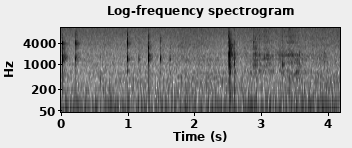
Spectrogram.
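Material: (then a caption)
Wood. Long painted fingernails tap and scratch the lid and sides of a small hollow wooden treasure chest box with metal corner fittings and a latch, held in the hand. Sharp, bright clicks with almost no ring stand apart over a low background hum, with the strongest tap near the middle. Softer scratching follows toward the end.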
